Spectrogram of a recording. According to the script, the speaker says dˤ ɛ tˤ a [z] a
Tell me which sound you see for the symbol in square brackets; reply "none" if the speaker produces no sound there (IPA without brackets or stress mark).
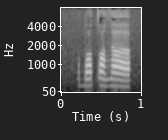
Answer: z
